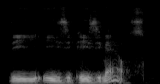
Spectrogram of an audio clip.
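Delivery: ordinary delivery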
